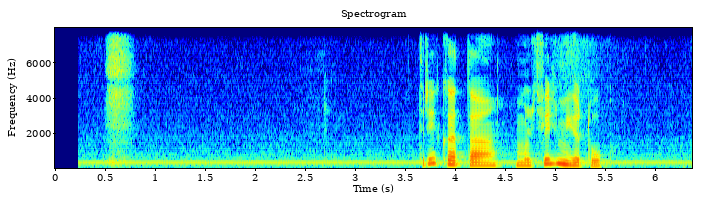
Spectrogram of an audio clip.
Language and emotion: Russian, neutral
